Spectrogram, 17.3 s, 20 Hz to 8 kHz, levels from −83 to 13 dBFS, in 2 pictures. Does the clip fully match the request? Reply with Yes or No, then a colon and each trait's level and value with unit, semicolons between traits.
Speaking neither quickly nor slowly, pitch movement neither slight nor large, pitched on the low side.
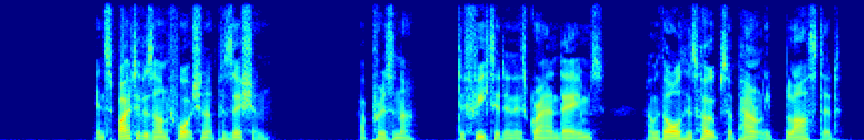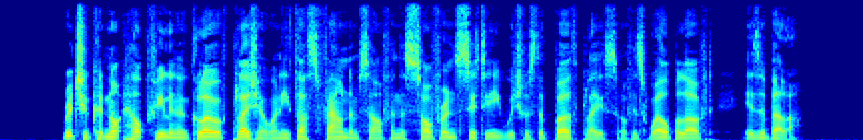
Yes: average, 160 wpm; average, 4.7 semitones; low, 105 Hz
